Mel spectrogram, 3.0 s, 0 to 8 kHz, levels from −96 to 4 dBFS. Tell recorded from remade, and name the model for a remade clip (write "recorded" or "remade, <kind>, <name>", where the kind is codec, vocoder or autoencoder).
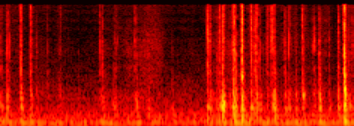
recorded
